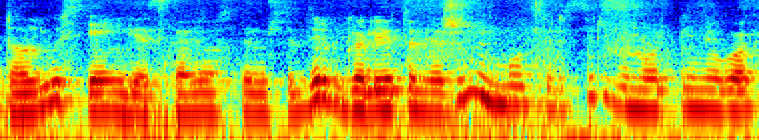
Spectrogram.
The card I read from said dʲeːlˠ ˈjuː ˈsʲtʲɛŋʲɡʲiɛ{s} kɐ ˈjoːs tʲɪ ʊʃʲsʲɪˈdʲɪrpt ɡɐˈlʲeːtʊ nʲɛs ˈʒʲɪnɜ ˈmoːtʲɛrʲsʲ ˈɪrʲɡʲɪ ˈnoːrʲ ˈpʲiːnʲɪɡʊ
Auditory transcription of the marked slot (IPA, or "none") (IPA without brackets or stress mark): s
